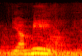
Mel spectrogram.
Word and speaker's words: yamim: Okay, that's the O sound there, the O syllable, O, O, yom. But in plural it becomes yamim.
